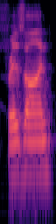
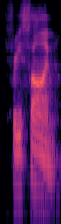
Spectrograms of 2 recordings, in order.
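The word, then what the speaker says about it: frisson: ready yeah hey hello your word has two correct pronunciations frison frean can I have a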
